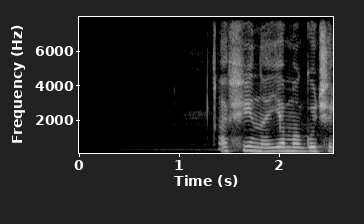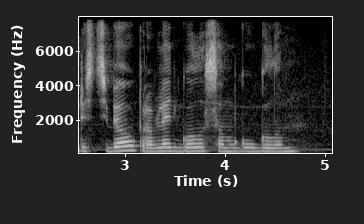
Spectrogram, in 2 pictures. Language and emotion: Russian, neutral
